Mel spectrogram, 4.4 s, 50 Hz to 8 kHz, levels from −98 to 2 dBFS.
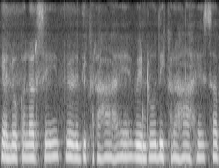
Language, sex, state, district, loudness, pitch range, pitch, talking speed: Hindi, female, Uttar Pradesh, Jyotiba Phule Nagar, -16 LUFS, 180-190 Hz, 185 Hz, 175 wpm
